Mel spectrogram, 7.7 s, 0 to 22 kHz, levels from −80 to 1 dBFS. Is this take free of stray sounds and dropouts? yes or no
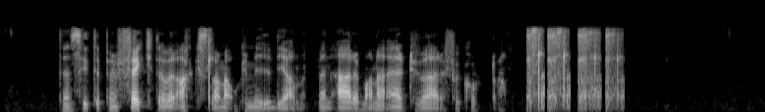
no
